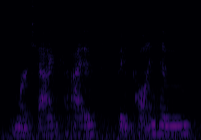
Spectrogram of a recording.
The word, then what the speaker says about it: Murtagh: I was quite disturbed at the book event to find out that it is pronounced Murtagh. I've been calling him Murtagh for years.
